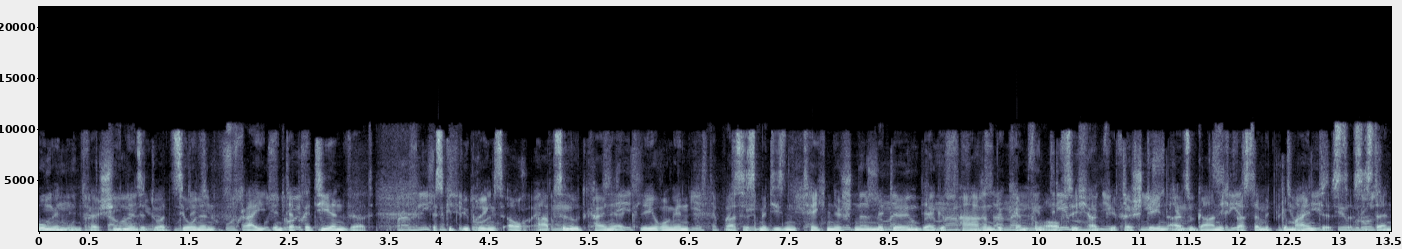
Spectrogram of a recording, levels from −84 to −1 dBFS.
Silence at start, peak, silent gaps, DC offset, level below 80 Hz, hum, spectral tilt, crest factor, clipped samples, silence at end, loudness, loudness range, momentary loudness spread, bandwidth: 0 s; -4 dBFS; none; under 0.1%; -38 dBFS; none; -5 dB/octave; 14 dB; under 0.1%; 0 s; -19 LUFS; 1 LU; 5 LU; 11 kHz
